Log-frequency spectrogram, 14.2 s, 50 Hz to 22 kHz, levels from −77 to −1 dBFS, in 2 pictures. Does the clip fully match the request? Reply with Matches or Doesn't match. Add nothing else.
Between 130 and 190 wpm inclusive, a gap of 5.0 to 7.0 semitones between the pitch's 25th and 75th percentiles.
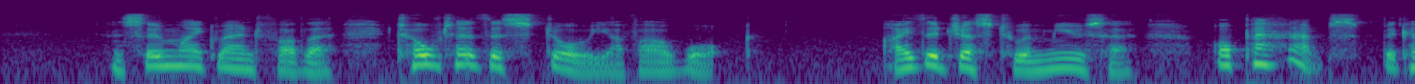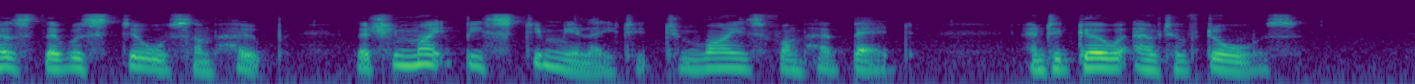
Matches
